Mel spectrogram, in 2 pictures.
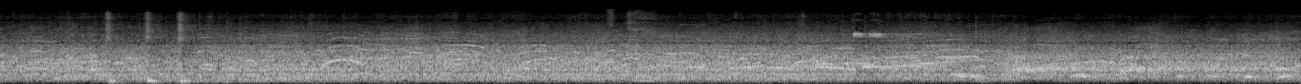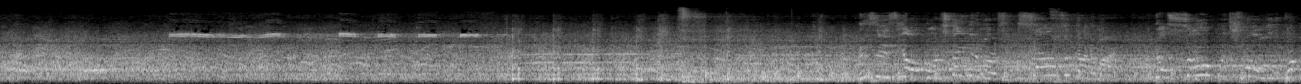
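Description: A large crowd cheers and roars in a big echoing stadium.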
